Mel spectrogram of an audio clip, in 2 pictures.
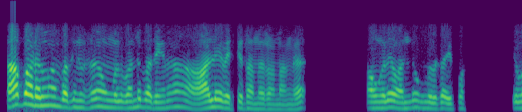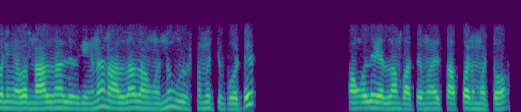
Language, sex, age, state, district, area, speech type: Tamil, male, 18-30, Tamil Nadu, Krishnagiri, rural, conversation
